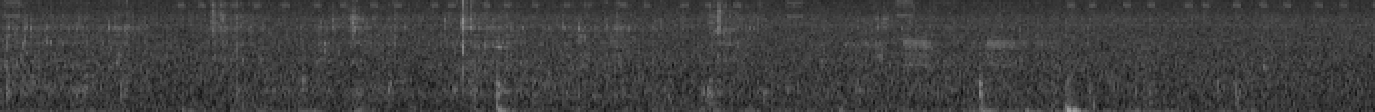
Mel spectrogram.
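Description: Kayak paddle strokes dipping and splashing in calm water, with a few dull knocks of the paddle against the kayak, the loudest about five seconds in as paddling stops.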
